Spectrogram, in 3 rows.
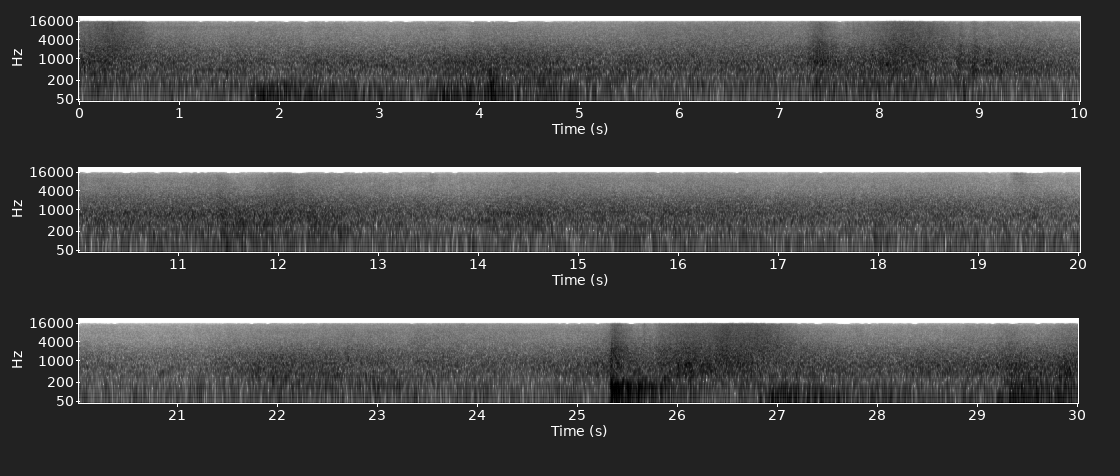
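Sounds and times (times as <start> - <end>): water crashing: 0.0 - 13.3, 22.0 - 30.0
pool water sloshing and surging: 0.0 - 30.0.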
